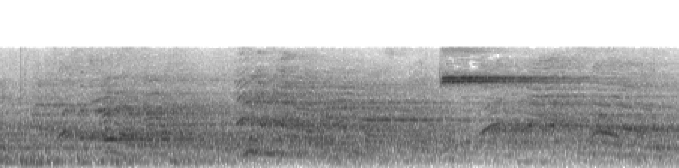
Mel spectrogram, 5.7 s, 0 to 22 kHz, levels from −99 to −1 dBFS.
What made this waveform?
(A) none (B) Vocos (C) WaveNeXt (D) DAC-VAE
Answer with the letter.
A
